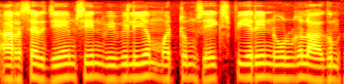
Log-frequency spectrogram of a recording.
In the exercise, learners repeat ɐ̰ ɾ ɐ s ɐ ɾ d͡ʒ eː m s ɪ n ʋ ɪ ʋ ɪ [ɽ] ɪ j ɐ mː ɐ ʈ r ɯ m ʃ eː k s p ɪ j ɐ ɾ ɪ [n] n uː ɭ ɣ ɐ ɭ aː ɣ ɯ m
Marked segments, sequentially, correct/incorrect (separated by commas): incorrect, correct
